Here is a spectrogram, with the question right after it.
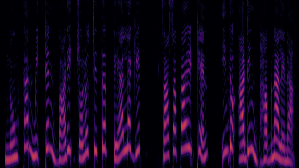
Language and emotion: Santali, angry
